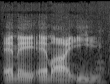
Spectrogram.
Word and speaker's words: Mamie: You spell it M-A-M-I-E, but again, pronounced Mamie. Amy like Jamie.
